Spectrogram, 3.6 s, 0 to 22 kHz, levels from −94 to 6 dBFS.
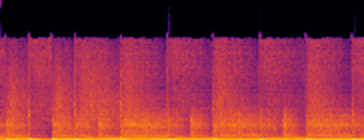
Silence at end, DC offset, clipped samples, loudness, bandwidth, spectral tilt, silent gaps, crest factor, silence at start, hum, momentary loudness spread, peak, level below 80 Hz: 0 s; under 0.1%; under 0.1%; -14 LUFS; 16.5 kHz; -6 dB/octave; none; 12 dB; 0 s; none; 1 LU; 0 dBFS; -16 dBFS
